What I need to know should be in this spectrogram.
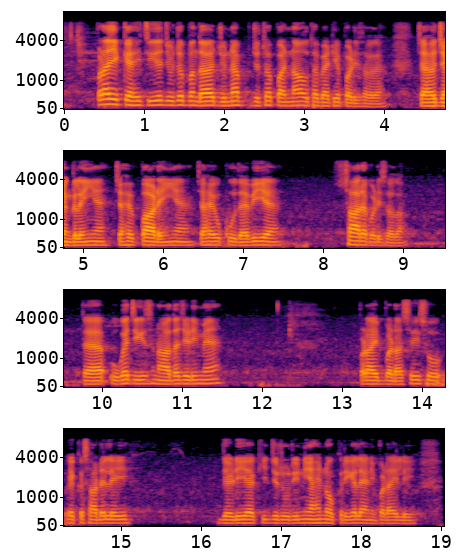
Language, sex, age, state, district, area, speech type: Dogri, male, 18-30, Jammu and Kashmir, Jammu, rural, spontaneous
